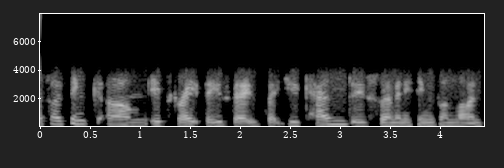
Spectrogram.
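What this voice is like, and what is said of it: Australian accent. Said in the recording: “I have an Australian accent. So that's where I I grew up.”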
